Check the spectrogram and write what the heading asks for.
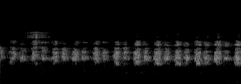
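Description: A rapid, evenly pulsed trill of about a dozen pulses a second, high in pitch and steady throughout.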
